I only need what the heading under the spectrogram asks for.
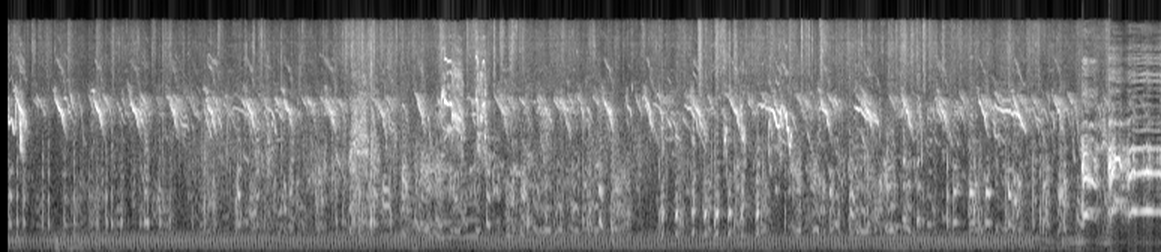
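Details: Chicks on a rural chicken farm: a dense, continuous chorus of high, downward-sliding peeps from many birds overlapping, with a low steady hum underneath throughout.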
